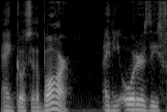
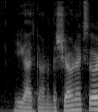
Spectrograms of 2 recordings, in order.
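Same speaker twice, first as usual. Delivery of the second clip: ordinary talk, nothing marked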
